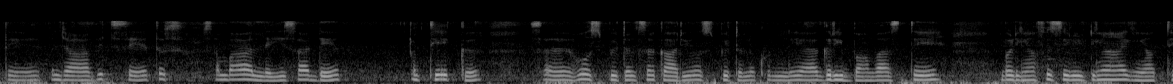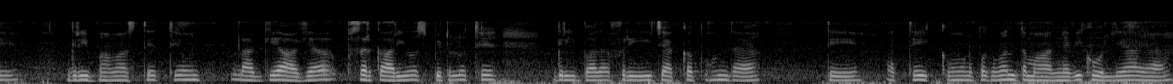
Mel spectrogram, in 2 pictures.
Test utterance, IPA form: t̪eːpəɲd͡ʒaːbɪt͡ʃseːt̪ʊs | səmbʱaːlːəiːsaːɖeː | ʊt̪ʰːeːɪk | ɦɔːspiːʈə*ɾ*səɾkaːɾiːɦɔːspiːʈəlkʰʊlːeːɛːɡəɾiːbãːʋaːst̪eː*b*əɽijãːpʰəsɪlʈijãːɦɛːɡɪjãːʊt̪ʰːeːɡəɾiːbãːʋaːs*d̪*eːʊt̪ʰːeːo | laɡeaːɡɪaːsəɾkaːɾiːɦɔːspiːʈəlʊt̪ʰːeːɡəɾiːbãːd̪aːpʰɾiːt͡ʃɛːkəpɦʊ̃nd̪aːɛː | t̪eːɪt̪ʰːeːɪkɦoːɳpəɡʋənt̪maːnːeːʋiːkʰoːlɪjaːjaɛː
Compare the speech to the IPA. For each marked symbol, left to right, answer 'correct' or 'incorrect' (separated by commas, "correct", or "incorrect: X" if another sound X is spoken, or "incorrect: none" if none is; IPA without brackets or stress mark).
incorrect: l, correct, incorrect: t̪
